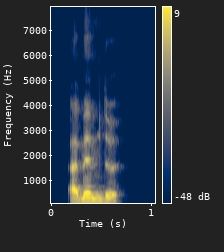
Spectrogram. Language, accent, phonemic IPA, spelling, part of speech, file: French, France, /a mɛm də/, à même de, adjective, LL-Q150 (fra)-à même de.wav
- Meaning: capable of, ready to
